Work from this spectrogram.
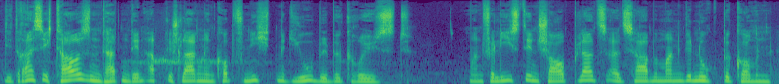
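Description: A man narrating a literary radio play from a script in a measured, solemn manner. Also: a little high, dark tone, husky.

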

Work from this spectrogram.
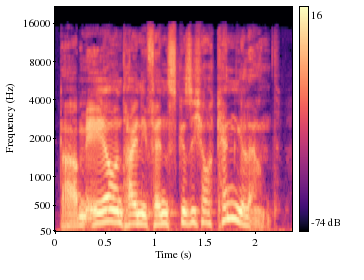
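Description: Folksy male village informant, radio crime play; extremely gravelly, raspy voice, gossipy and well-informed. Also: sits high, animated, quick pace, full character voice. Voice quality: gravelly, husky. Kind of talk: German radio crime drama acting.

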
